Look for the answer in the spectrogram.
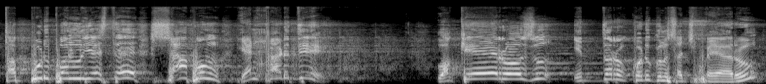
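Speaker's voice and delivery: high, driving pulpit voice; fiery Telugu sermon delivery; full-force preaching. Acted. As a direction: preach it out to the whole congregation.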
